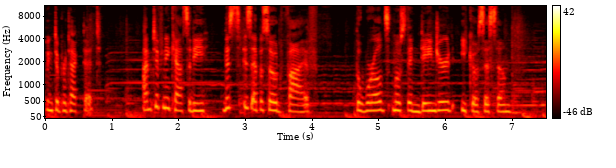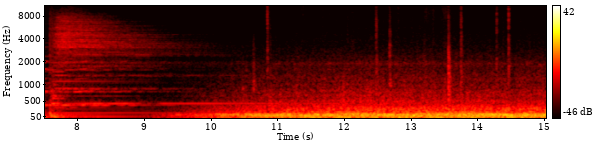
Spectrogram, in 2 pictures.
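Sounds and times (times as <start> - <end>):
speech: 0.0 - 7.8
car driving down a bumpy gravel road in southwest Saskatchewan: 10.1 - 15.0.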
